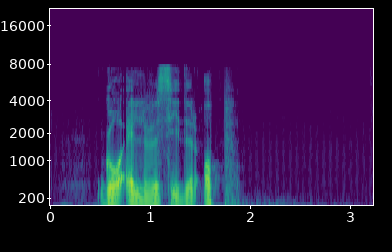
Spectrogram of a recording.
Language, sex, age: Norwegian, male, 50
